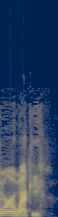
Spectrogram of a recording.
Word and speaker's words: Borowiecki: Borowiecki.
